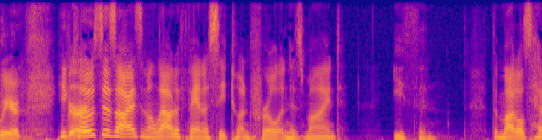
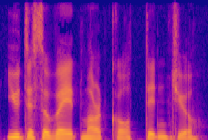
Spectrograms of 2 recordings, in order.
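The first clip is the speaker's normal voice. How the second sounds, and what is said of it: Bad put-on Brazilian accent. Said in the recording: “that's a pretty bad Brazilian accent”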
